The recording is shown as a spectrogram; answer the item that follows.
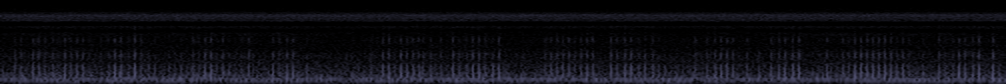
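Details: Sleeping kitten, soundly asleep and snoring: a soft, rhythmic rasping pulsed in bursts roughly every half second, low and steady throughout, with a constant faint electrical hum underneath.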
